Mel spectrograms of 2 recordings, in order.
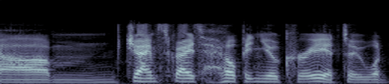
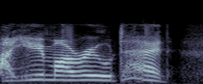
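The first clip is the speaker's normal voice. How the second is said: acted, high yell called out from afar; 8 semitones higher, 3 dB louder than usual. Retelling yelling a sign's question out to someone, retelling a yell. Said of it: "me just yelling out".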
